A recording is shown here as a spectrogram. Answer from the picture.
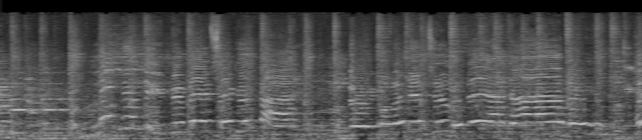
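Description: Live blues band playing: a harmonica lead with sliding, bent notes over electric bass, drums and guitar.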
